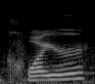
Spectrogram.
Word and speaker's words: choir: I almost want to go back to choir. The word choir does not look like it should be pronounced like that. Choir. Like why is there a C in choir?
